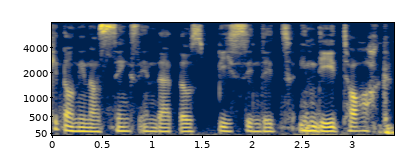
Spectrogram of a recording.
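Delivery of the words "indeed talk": usual speaking voice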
